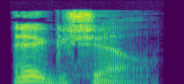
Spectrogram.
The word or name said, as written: eggshell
